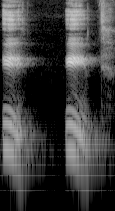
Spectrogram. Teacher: biquinho Então como é que a gente pronuncia esse biquinho I você vai falar a letra i e fazer o biquinho ao mesmo tempo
